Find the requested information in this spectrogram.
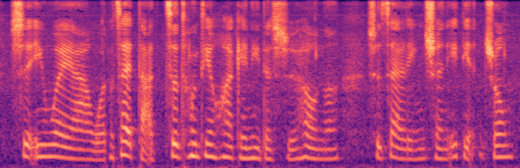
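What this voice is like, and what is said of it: Quiet, soft-spoken voice. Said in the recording (Chinese): “那为什么我讲话好像有点小声呢？”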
